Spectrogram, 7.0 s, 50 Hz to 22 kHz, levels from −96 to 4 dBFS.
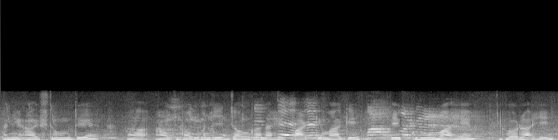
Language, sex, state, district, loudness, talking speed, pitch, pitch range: Marathi, female, Maharashtra, Mumbai Suburban, -14 LUFS, 120 wpm, 230 Hz, 220-240 Hz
